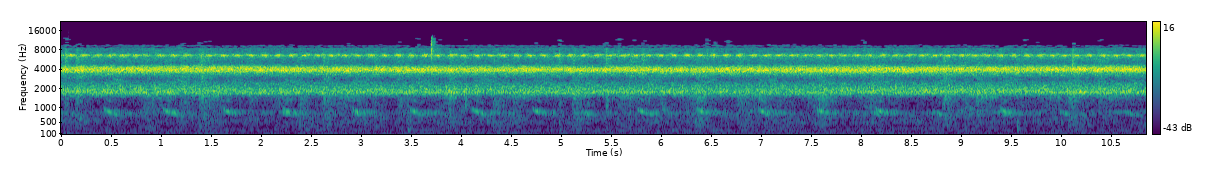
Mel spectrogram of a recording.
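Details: A continuous high, ringing cricket trill fills the night, never pausing, accompanied by a regular lower chirping note repeating every half second or so.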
